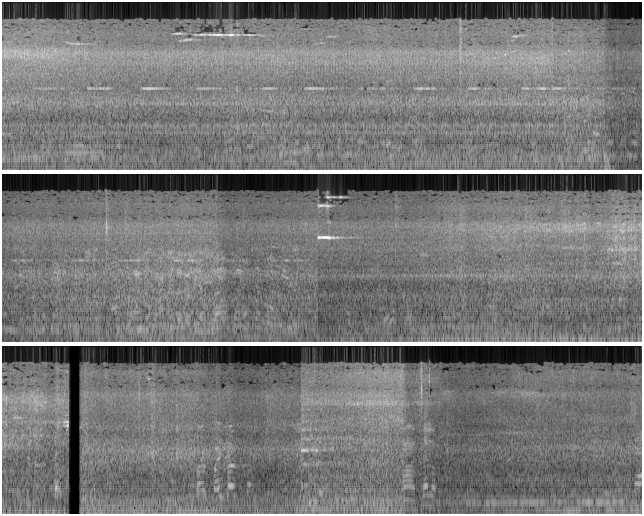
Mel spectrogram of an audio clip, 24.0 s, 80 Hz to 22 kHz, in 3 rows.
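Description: Road traffic and idling vehicle engines with several people talking in the background. The sound cuts out for an instant about 17 seconds in.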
